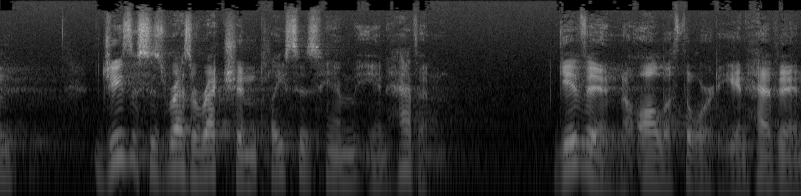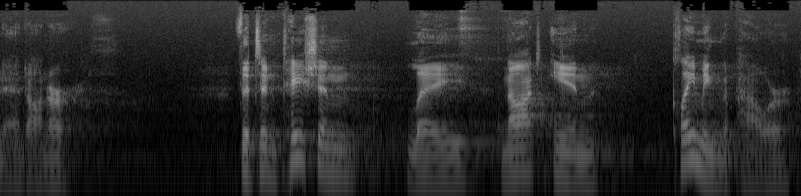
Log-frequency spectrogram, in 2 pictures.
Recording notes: Recorded live March 1, 2020 at Trinity Presbyterian Church in Bixby, Okla.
